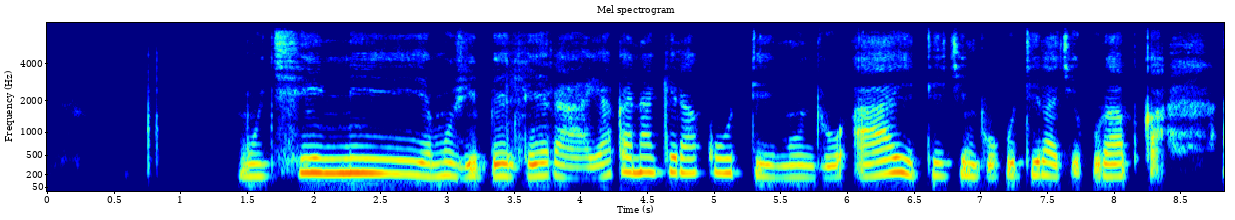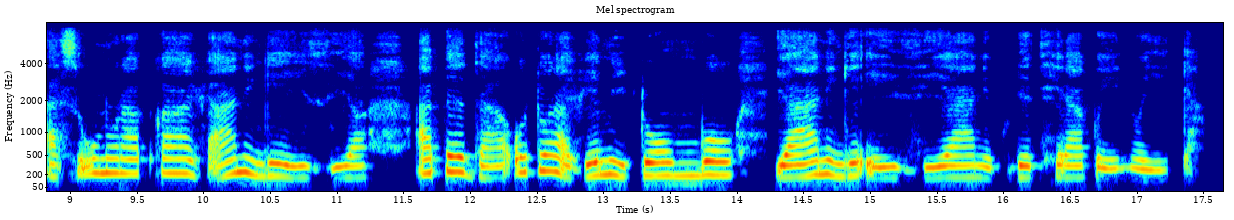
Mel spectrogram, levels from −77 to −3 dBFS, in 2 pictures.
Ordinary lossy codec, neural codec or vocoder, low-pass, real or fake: AAC, 48 kbps; codec, 16 kHz, 16 kbps, FreqCodec, smaller model; 7.2 kHz; fake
